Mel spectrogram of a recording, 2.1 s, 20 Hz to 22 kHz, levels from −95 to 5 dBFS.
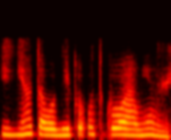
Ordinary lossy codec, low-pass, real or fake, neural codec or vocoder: none; 7.2 kHz; fake; codec, 16 kHz, 0.5 kbps, X-Codec, HuBERT features, trained on general audio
